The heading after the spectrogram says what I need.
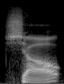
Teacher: This is pronounced with a falling, rising tone.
